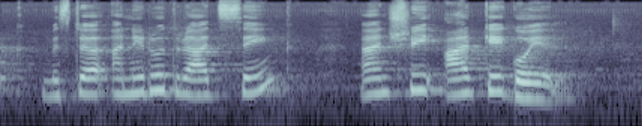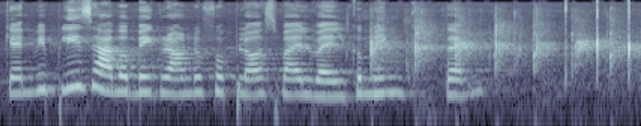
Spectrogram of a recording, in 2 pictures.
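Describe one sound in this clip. A woman speaks clearly through a microphone in an echoing hall.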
